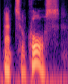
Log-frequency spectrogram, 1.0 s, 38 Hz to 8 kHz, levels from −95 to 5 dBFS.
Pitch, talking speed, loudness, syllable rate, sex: 100 Hz, 175 wpm, -17 LUFS, 5.1 syllables/s, male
